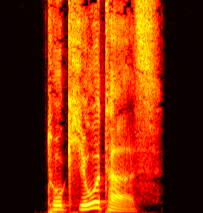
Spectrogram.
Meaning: genitive singular of Tokioter
- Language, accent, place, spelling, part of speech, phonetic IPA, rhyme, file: German, Germany, Berlin, Tokioters, noun, [toˈki̯oːtɐs], -oːtɐs, De-Tokioters.ogg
